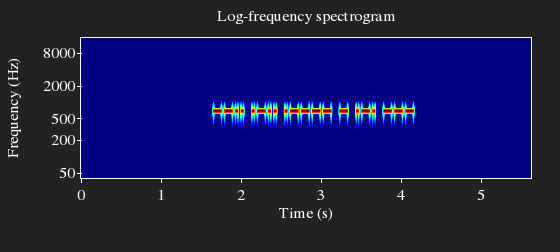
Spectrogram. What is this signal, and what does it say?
Morse code, heard as a keyed tone, about 36 wpm, 700 Hz. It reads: ZL1TRO
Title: DXCC-100 Call Signs - 6 Characters - Repeated 2x - 35wpm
